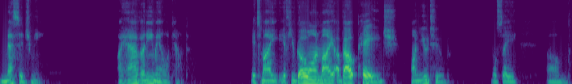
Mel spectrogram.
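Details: Stuttering in an adult male with a traumatic brain injury from a rollover car accident in England, who says he stutters all the time.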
